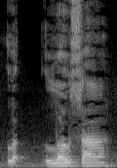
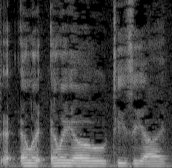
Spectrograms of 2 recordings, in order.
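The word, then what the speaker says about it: Lao Tzu: Most people agree this probably came from, and I'm probably mispronouncing it, Losci. It's Laotzi.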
